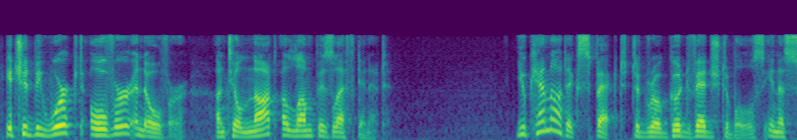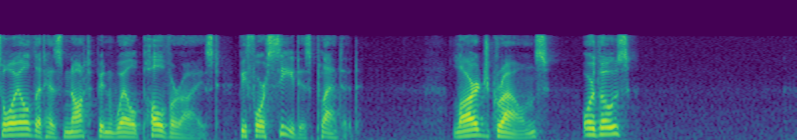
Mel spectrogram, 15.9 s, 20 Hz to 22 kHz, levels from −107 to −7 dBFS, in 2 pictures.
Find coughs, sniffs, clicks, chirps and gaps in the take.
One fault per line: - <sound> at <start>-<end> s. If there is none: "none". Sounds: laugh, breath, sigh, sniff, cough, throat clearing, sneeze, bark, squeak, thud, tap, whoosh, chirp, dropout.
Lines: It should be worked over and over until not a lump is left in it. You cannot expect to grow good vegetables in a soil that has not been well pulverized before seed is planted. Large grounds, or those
none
